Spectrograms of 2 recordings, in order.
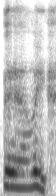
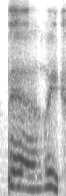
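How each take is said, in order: First: Louder, higher call of Billy; mock crowd cheer. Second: A softer first call of Billy, pitched up; mock crowd cheer. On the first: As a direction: let the second Billy ring out. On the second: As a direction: start the chant soft and high. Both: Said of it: "dormouse over there cheering".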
